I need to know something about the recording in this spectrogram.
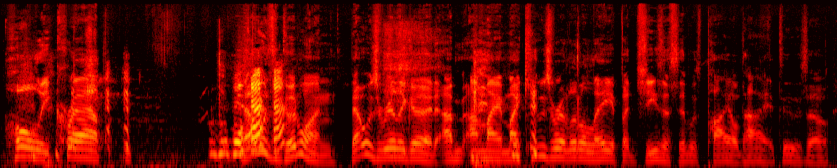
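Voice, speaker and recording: Lively young male host, chatty. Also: fairly high pitch, normal speed, crowd noise. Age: young adult. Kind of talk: casual chat.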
